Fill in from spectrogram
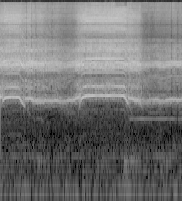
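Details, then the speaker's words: RocHobby Katana RC crawler, old motor: thin high whine that steps up and down with throttle, vibrating and squealing through the plastic gearing; a new motor is expected to quieten it. "Listen to that old one. Alright, so new motor I think is going to really help with the sound."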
